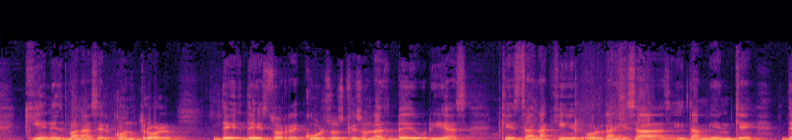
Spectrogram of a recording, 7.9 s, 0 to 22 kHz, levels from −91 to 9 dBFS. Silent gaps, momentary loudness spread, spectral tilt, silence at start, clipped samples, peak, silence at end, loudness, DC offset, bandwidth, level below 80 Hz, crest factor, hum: none; 7 LU; -6 dB/octave; 0 s; under 0.1%; -2 dBFS; 0 s; -15 LUFS; under 0.1%; 15 kHz; -58 dBFS; 12 dB; none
